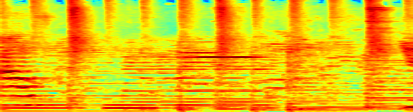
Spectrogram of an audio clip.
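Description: Live band playing amplified guitars and a drum kit, mostly instrumental here, with drum strikes about once a second over sustained chords.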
